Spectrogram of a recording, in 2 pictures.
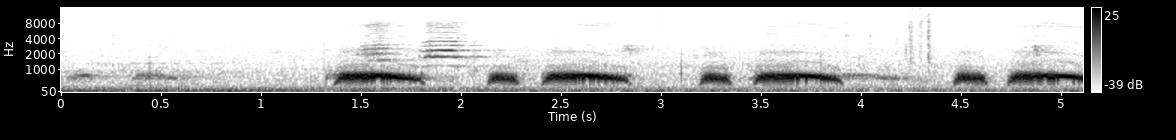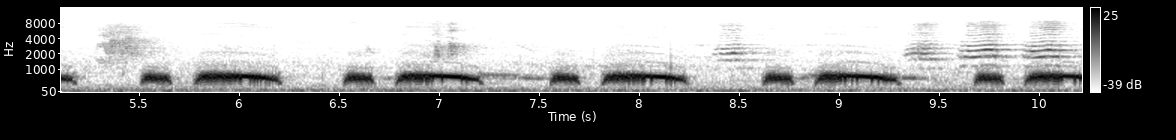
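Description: Spotted dove cooing: a steady run of low coos begins about a second and a half in, short and long notes alternating about once a second. Small birds chirp above it now and then.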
